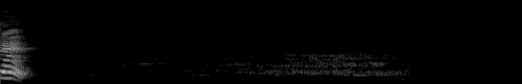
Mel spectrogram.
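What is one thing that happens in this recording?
A young man hums softly with his mouth closed.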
